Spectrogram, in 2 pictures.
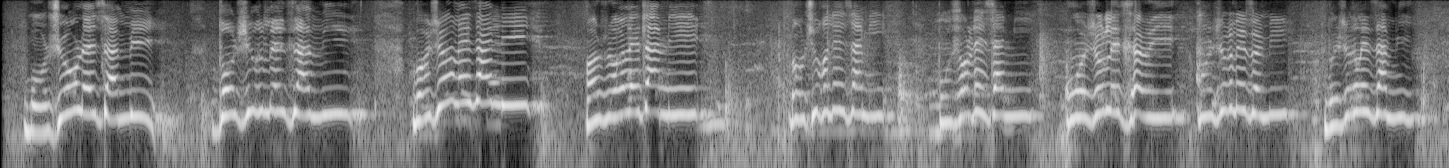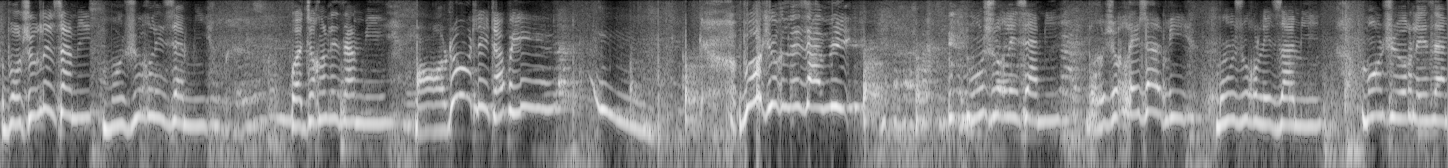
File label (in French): premieres voix normales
